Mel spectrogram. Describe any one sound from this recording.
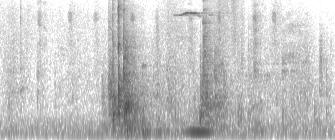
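A young woman coos softly to a baby.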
